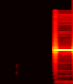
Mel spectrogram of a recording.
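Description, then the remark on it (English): A sudden, steady electronic beep at a single pitch from a phone starts after a moment of silence and holds loud and clear, with no voices present. “Coming off of my phone now.”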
